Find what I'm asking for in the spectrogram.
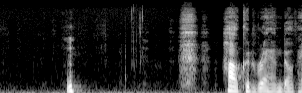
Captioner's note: chuckles dryly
